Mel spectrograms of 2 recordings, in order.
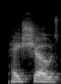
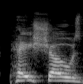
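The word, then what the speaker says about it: Peychaud's: Po's bitters. I said it wrong. Pes shows bters.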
